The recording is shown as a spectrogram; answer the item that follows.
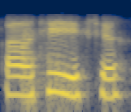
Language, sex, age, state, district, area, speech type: Kashmiri, female, 30-45, Jammu and Kashmir, Budgam, rural, conversation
